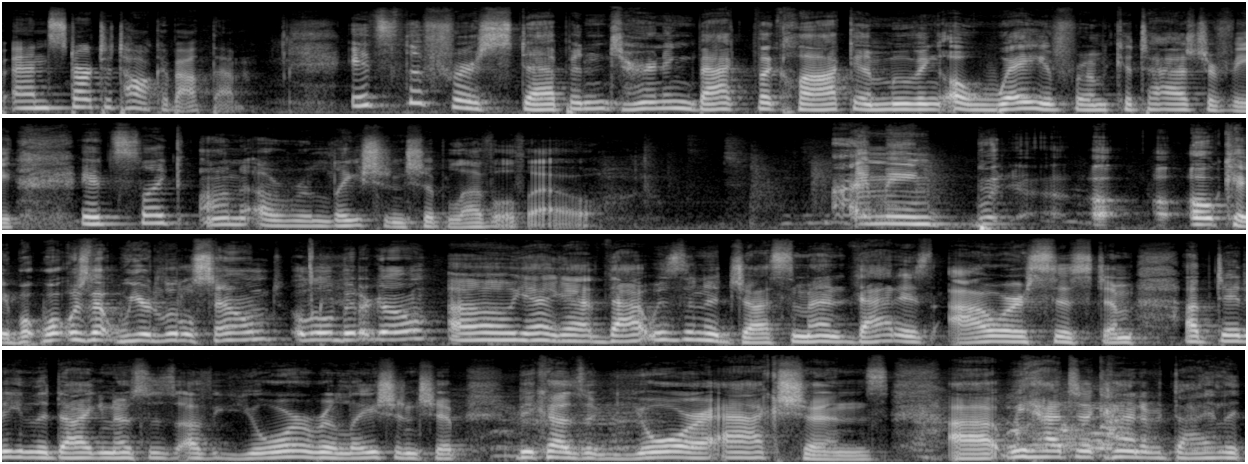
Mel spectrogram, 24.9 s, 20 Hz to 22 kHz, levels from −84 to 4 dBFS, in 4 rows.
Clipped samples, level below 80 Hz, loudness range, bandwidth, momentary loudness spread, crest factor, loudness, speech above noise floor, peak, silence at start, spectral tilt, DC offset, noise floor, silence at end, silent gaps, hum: under 0.1%; -50 dBFS; 7 LU; 18 kHz; 10 LU; 16 dB; -18 LUFS; 34 dB; -2 dBFS; 0.05 s; -4 dB/octave; under 0.1%; -52 dBFS; 0 s; none; none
